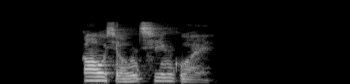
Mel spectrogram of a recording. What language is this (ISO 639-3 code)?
zho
